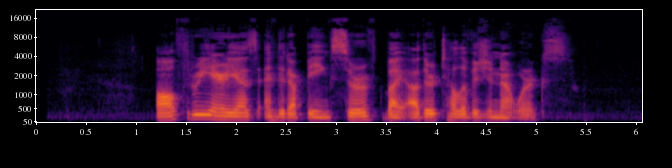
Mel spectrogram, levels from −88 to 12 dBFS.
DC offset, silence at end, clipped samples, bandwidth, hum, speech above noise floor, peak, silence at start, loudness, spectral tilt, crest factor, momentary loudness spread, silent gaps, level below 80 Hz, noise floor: under 0.1%; 0.8 s; under 0.1%; 16 kHz; none; 42 dB; -6 dBFS; 1.2 s; -25 LUFS; -4.5 dB/octave; 20 dB; 10 LU; none; -72 dBFS; -67 dBFS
